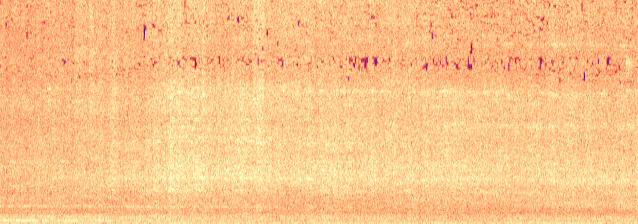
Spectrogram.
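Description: A long freight train rolling past on the rails, a steady rumble of wheels and wagons, with a low hum fading out in the first second.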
